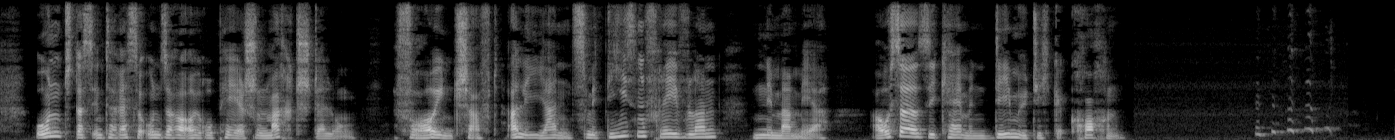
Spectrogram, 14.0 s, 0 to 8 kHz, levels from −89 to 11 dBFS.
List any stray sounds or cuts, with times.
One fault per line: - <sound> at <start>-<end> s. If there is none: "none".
- laugh at 12.5-13.4 s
